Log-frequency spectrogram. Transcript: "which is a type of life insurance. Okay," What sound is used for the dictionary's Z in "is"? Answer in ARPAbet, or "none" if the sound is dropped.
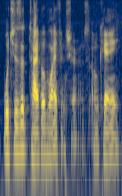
Z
